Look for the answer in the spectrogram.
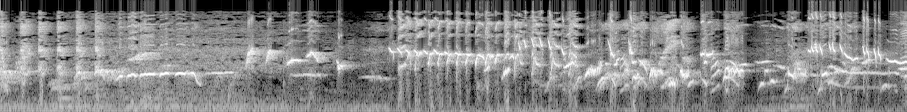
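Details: White-rumped shama song duel, Medan versus Borneo: long whistled phrases with slurred glides, then a burst of rapid clicking notes and fast high trills after a short lull.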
